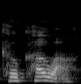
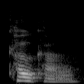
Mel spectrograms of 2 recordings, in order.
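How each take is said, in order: First: An extra vowel is sounded after the final O. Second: It ends on the O sound, no extra vowel. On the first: The speaker calls it wrong. "a lot of people try and say something like cocoa, but we don't actually say it that way in English" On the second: The speaker calls it right. "we say it like this"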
